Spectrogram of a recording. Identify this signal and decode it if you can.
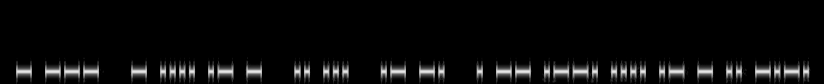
Morse code, heard as a keyed tone, about 25 wpm, 600 Hz. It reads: TO THAT IS AN EMPHATIC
